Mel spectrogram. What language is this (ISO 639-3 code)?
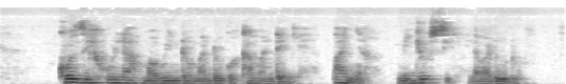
swa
